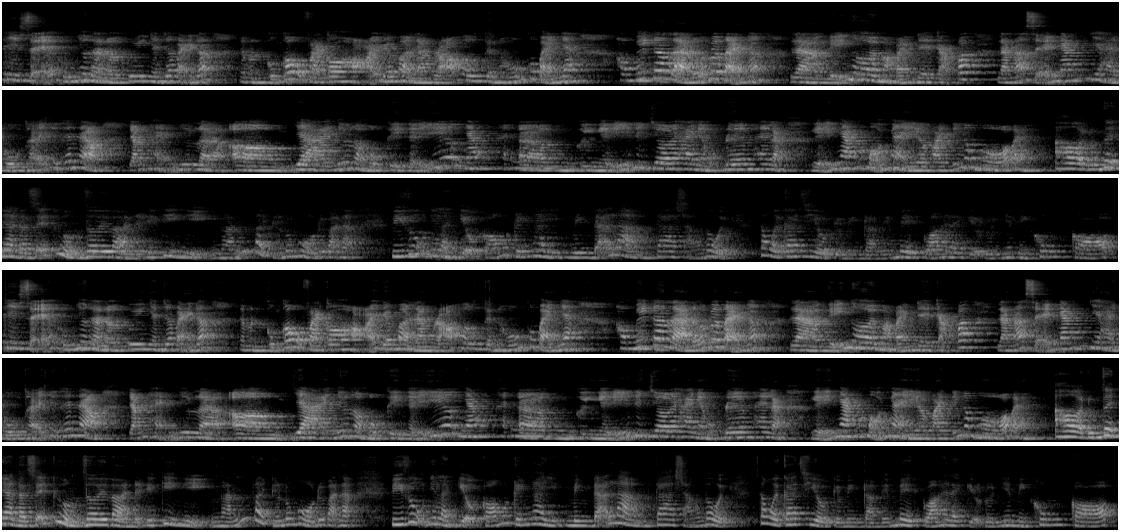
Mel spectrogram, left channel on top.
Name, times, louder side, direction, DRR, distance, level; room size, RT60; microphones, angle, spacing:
voice 1, 0.0-21.5 26.6-26.9, right 1 dB, 40° right, 1 dB, 0.8 m, -31 dB
voice 2, 16.3-17.1 21.7-33.4, right 3 dB, 80° right, 4 dB, 0.4 m, -33 dB
6.2 x 3.8 x 2.2 m, 0.88 s
head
